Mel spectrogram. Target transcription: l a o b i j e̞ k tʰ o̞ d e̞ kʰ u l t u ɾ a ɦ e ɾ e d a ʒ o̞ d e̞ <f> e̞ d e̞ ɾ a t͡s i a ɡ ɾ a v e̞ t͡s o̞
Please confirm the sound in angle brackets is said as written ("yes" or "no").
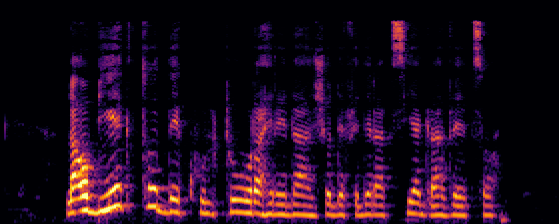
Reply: yes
